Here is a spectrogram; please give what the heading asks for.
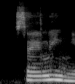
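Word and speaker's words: ceiling: Nah, ini kita bacanya sailing ya.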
